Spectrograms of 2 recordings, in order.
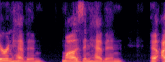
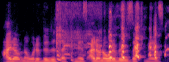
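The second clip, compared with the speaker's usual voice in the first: fast, rattled repetition; rushed panic; much faster than usual. Retold or imitated. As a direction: rush it in mock panic. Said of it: "I was like".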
